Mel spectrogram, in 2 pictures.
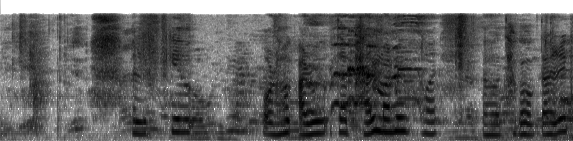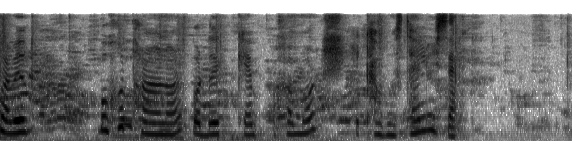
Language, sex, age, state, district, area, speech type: Assamese, female, 18-30, Assam, Kamrup Metropolitan, urban, spontaneous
